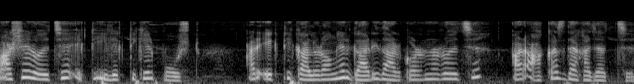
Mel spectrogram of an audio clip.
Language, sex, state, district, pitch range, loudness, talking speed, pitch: Bengali, female, West Bengal, Malda, 210-280 Hz, -20 LUFS, 170 wpm, 235 Hz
